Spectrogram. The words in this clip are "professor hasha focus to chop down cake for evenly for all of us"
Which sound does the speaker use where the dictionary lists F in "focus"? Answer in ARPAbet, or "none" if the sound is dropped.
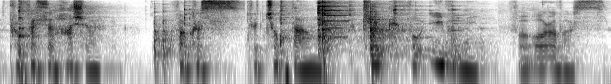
F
